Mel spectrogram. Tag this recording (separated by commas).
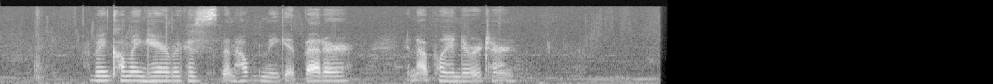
Speech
